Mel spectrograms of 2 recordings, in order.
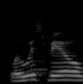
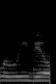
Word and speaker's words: Louisville: Uh, there are three ways you can you can pronounce pronounce it. Lewisville, Louisville, or Louisville? I'm telling you and and even people that's like a and even people there they say it all three ways and they can't you know exactly tell you.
